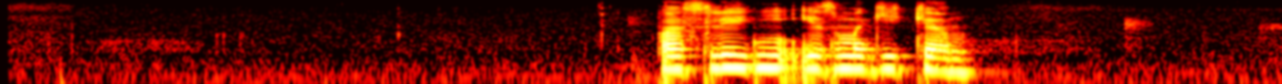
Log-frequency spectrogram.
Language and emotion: Russian, neutral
